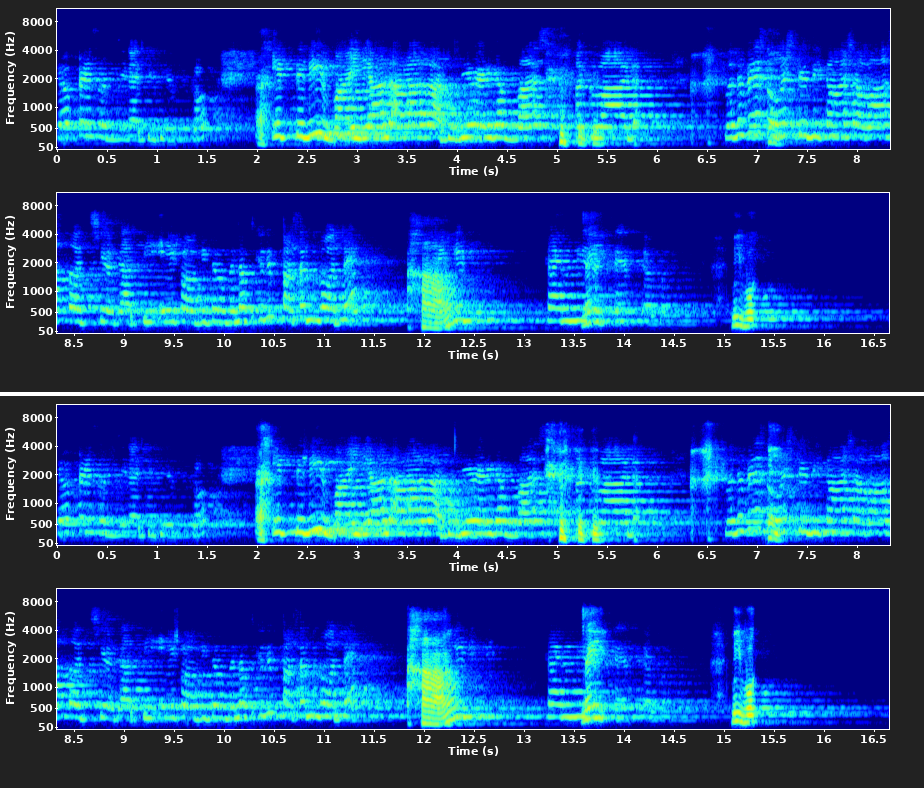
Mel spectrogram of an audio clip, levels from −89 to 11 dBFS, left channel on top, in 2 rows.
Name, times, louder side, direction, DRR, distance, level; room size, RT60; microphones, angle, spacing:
voice 1, 0.0-5.9 6.7-11.4 12.0-12.5 13.2-14.5, left 1 dB, 25° left, 3.1 m, -36 dB
voice 2, 4.9-5.4 6.3-6.7 7.1-7.3 11.8-12.4 13.6-13.8 15.1-15.3, right 6 dB, 90° right, 0.5 m, -32 dB
27.0 x 25.5 x 4.4 m
head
